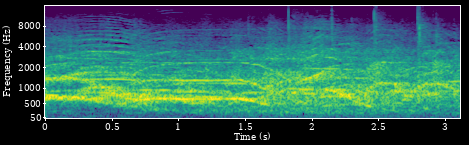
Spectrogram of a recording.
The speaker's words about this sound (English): What did that person just say? I don't know. It's a rowdy crowd.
